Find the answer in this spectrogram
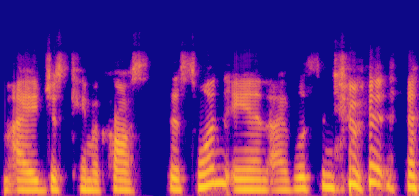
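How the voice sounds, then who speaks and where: With a Midwestern accent, a woman speaks in a dry, close sound with no echo. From US Midwest, southern Indiana. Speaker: guest, mother sharing birth story. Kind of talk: podcast interview.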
